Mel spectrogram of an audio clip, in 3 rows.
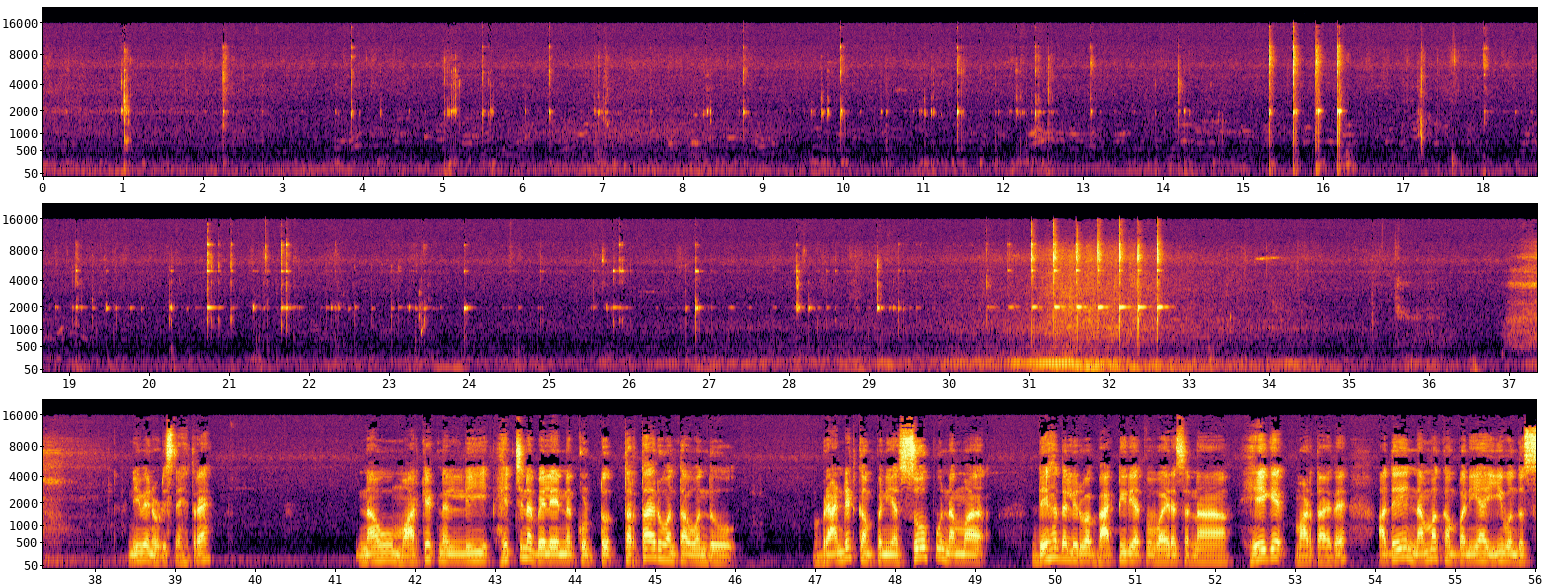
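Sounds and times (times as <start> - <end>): spoons clinking in glasses: 18.0 - 29.8, 30.4 - 32.9.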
